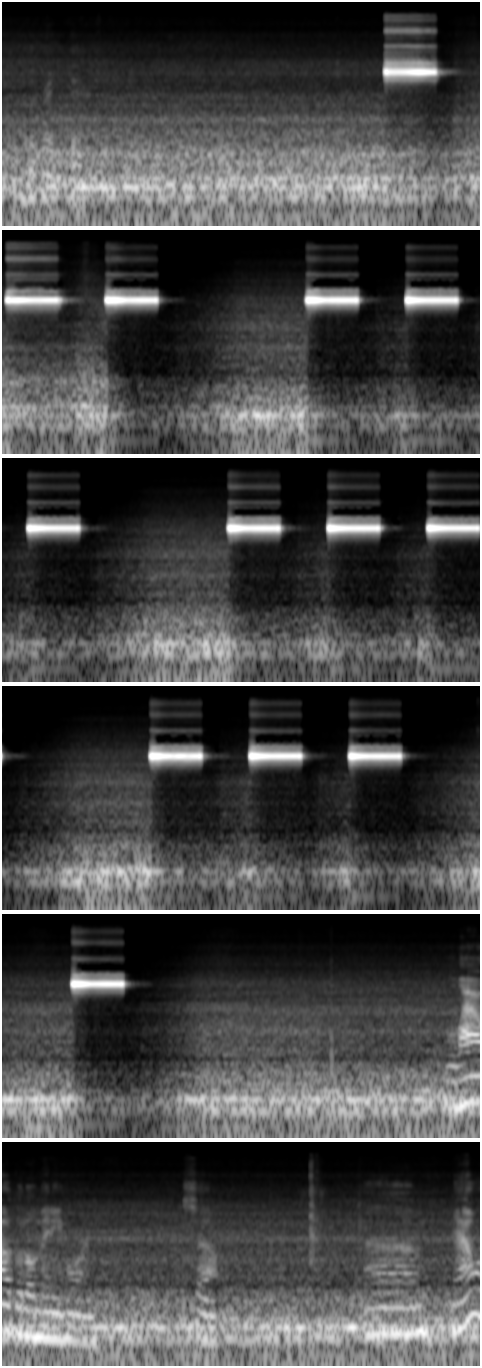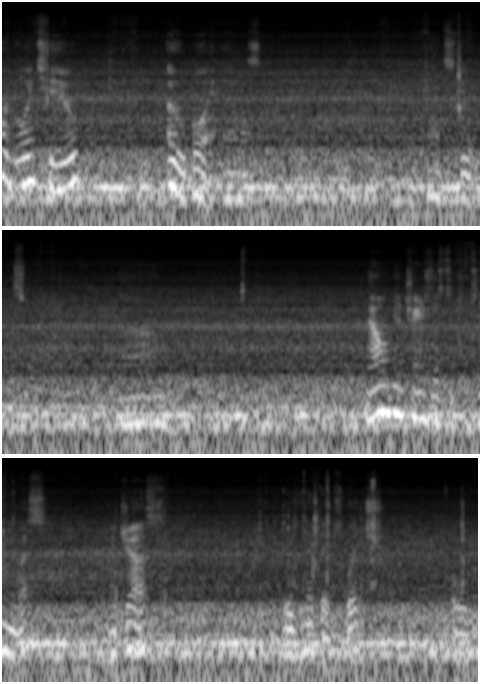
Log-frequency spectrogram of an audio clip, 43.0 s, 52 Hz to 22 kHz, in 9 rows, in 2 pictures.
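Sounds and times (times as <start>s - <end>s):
fire alarm horn blasts: 3.8s - 6.6s, 7.8s - 10.7s, 11.8s - 14.7s, 15.8s - 18.6s, 19.8s - 20.7s.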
